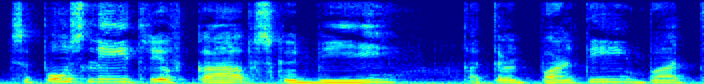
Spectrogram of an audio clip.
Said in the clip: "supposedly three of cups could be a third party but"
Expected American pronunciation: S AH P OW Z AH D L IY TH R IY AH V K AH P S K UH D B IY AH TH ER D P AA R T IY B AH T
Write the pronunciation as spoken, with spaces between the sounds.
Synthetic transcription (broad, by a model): S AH P OW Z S L IY T R IY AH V K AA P S K UH D B IY AH T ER D P AA R T IY B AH T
